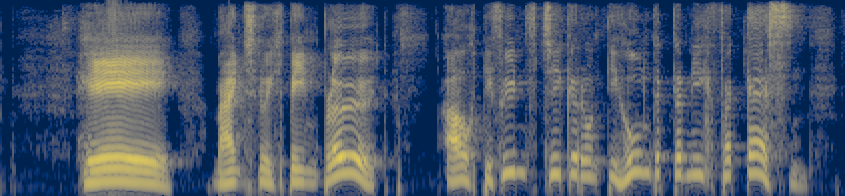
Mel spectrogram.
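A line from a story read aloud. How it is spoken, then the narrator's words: Hissed. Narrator (German): zischte Karl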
